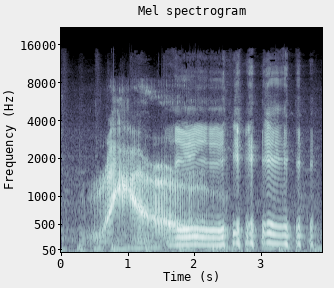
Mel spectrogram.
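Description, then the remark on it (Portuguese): A person imitates a lion's roar, a loud drawn-out growling cry that rises and then trails off, followed by a few short voiced sounds. “Olha aqui, quando chamar, você dá um rugido, tá bom?”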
